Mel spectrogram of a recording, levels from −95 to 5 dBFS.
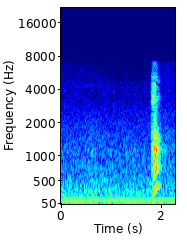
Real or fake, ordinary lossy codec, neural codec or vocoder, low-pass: real; none; none; 7.2 kHz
